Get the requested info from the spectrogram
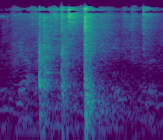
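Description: Armored sparring blows: padded practice weapons striking shields and steel helmets and armor in a quick exchange, three sharp clattering hits between about half a second and a second in, the last one loudest, then a lighter knock near the end.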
